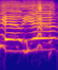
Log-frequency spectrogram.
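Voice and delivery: high, loud cheer; excited mock yell. Teasing co-host's imagined eager answer, mock excited yell. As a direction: shout it out like an eager yes.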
